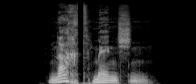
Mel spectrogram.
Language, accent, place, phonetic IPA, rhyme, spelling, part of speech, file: German, Germany, Berlin, [ˈnaxtˌmɛnʃn̩], -axtmɛnʃn̩, Nachtmenschen, noun, De-Nachtmenschen.ogg
- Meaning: 1. genitive singular of Nachtmensch 2. plural of Nachtmensch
